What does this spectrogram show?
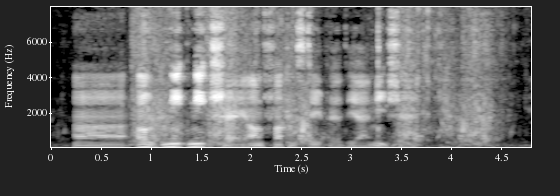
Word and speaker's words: Nietzsche: How the fuck do you pronounce Nezhersnitz? Nietzsche.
